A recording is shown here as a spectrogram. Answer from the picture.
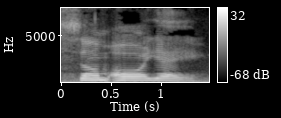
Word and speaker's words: sommelier: her book today is some oh yay the r is silent that's what she is is a sum lake yay some all yay somalia but anyway she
